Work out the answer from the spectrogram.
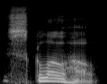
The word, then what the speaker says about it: ScLoHo: If you pronounce it with just two syllables, you say slowho.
